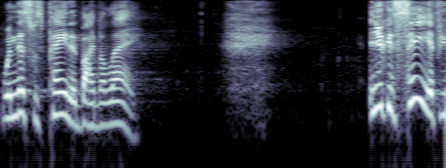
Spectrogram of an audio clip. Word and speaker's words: Millet: And if you look at this, now the Cleveland pronunciation of this is Jean Francis Millet, I know, but we'll go with the French version, Millet.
